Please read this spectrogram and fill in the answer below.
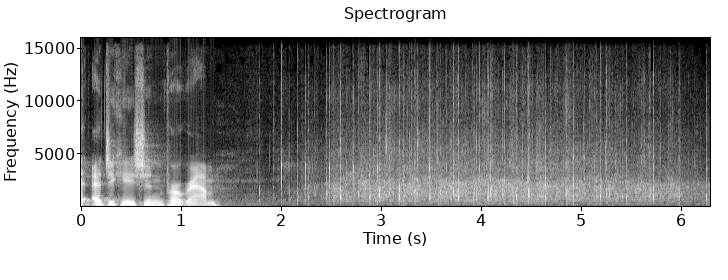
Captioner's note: applause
